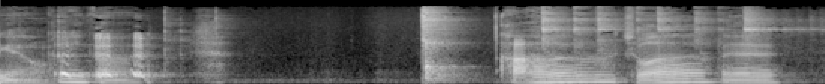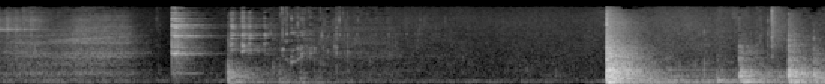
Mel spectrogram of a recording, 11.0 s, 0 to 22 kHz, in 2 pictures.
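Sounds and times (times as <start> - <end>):
speech: 0.0 - 1.5, 3.4 - 5.3
laughter: 0.4 - 1.2
bottle of ale opening pop: 2.8 - 3.2
faint glassy clinks: 3.6 - 5.8, 6.6 - 7.5
beer pouring into a glass: 7.2 - 8.0.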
